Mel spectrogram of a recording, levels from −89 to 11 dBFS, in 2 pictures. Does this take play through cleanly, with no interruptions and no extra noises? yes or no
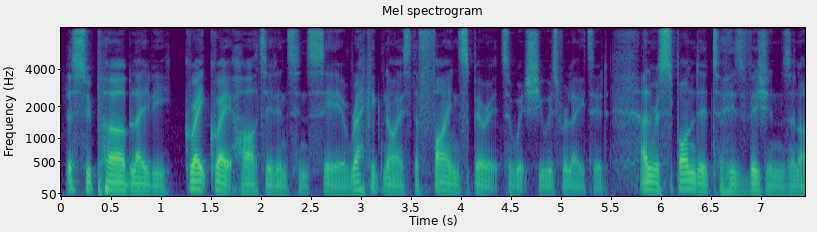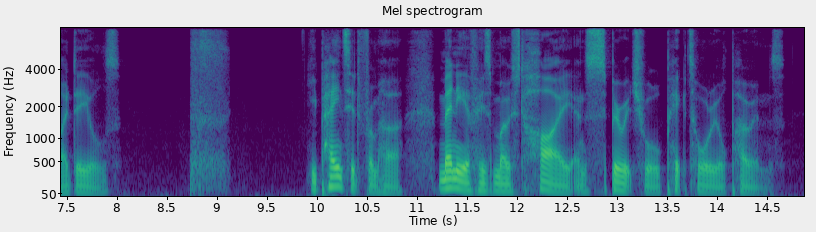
no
